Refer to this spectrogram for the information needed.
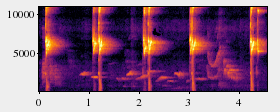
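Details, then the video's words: Shrill single and doubled chirps from a lovebird, spaced about a second apart, with faint twittering and short squeaks in the gaps; a lure to make other lovebirds sing. "Lovebird Gacor Ngekek Panjang Ini AMPUH Memancing Lovebird apapun Jadi Fighter dan Rajin Bunyi"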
